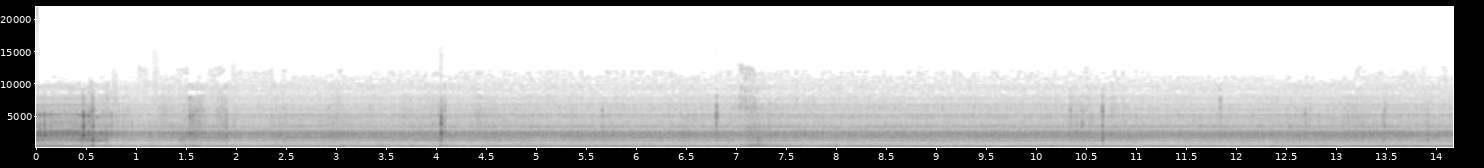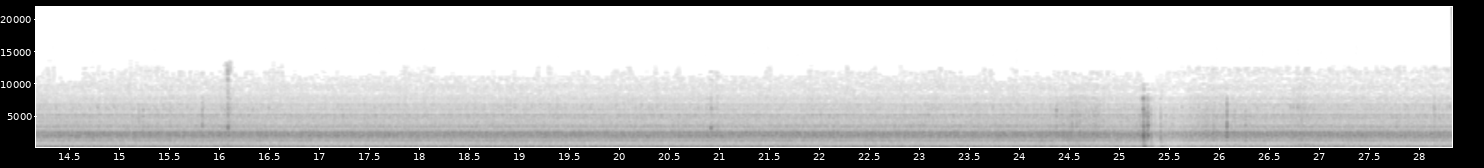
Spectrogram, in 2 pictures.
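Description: Honda CBR600RR's inline-four engine idling steadily, heard through the bike's own mounted camera, with one sharp click near the end.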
